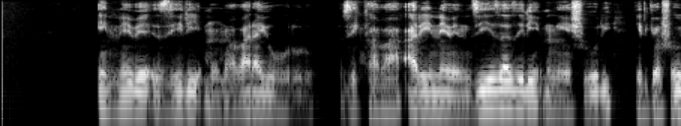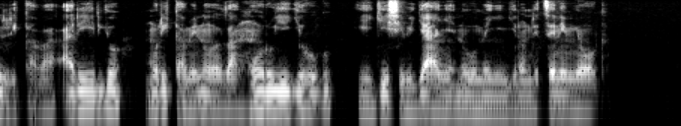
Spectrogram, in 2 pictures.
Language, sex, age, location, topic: Kinyarwanda, male, 50+, Nyagatare, education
